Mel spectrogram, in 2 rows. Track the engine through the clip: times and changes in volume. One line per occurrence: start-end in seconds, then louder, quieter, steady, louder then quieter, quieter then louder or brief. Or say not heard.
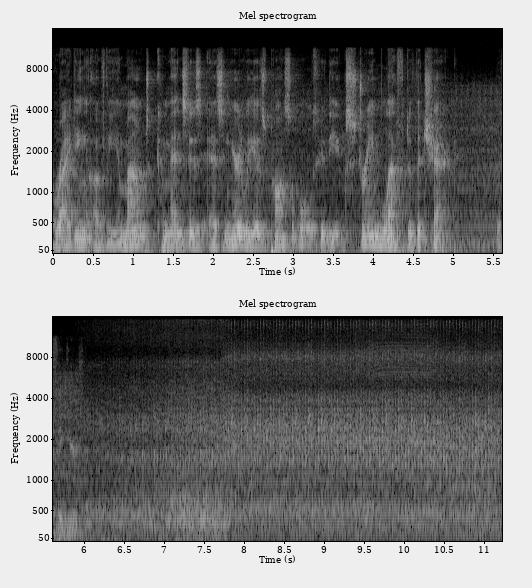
0.0-11.1 louder.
